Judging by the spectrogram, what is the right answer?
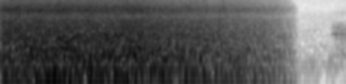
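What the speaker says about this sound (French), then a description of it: "ou encore le bruit des vagues" Ocean waves washing in a continuous broad roar of surf that holds loud for almost two seconds, then cuts off abruptly into near silence.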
